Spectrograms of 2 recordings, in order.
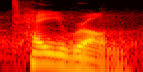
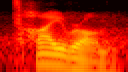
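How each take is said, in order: First: The first syllable sounds like 'tay'. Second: The first syllable sounds like 'tie'. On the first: This is how an English reader would say it. The speaker calls it wrong. "in English you would probably read that and say Tayron" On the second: This is the German pronunciation. The speaker calls it right. "it's actually Tayron. The T A Y is Ty in German"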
